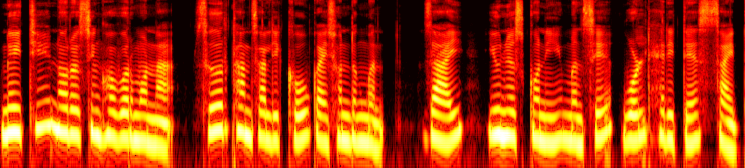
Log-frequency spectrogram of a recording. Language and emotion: Bodo, neutral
